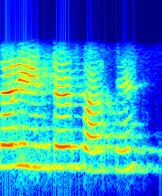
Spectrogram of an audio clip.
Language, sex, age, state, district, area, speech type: Hindi, female, 18-30, Uttar Pradesh, Bhadohi, rural, conversation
